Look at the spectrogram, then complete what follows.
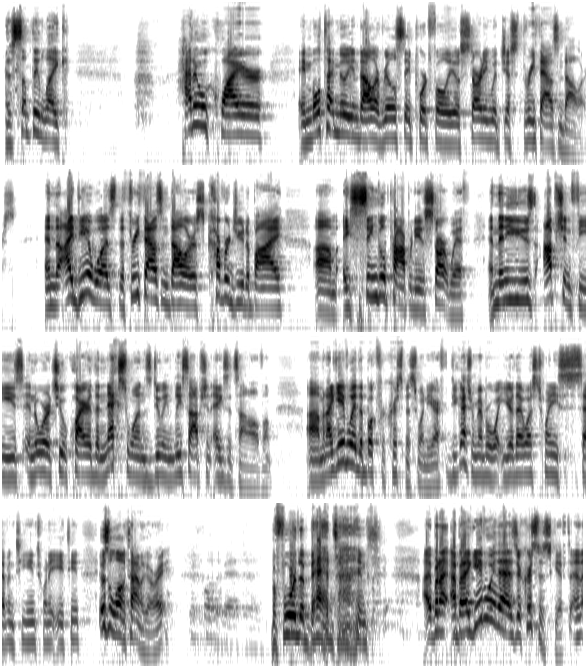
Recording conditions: live audience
